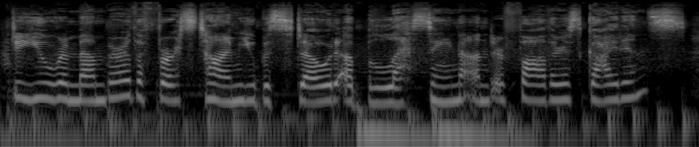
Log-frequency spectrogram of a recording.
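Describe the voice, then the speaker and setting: A woman's voice: high voice, steady tone, moderate pace, natural voice. An actress voicing a cold, scheming cult woman in a video game, condescending and persuasive, with music behind. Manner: condescending, persuasive, coolly mocking.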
